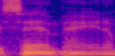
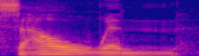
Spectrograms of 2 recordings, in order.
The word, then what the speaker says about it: Samhain: I always say Samhain. Am I wrong? – Samhain. – Apparently, yeah. I'm wrong. – No, it's pronounced Samhain.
